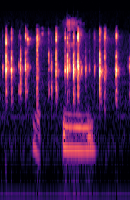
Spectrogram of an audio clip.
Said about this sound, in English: Oh, yeah. Sorry, and then I'm typing away. A new Marvel. We hear you typing.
